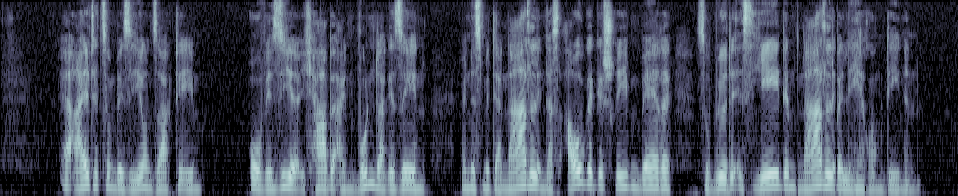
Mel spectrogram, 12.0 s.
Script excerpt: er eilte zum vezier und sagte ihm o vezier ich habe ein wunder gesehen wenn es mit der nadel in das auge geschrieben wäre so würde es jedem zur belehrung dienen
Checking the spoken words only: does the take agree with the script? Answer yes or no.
no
